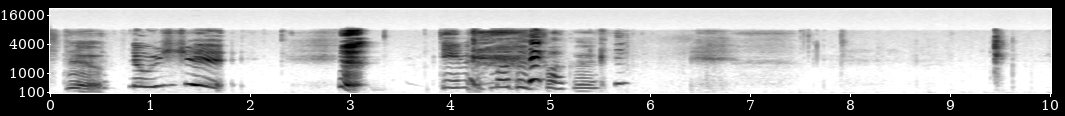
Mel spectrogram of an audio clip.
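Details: Short speech bursts from an adult man broken by abrupt, sharp gulping catches, including a clear isolated one near the end: hiccups.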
